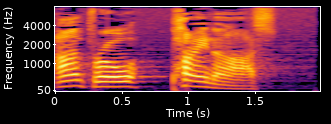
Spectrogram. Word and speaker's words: anthropinos: Of the Greek word anthropinos, which looks like this. A-N-T-H... R-O, and then we have P-I-N-O-S. This is A-N-T-H-R-O, long O, P-I-N-O-S. Anthropinos.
